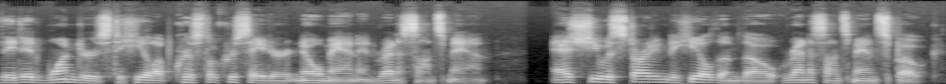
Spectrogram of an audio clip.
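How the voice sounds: A natural reading voice carries the usual, ordinary shifts in pitch.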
